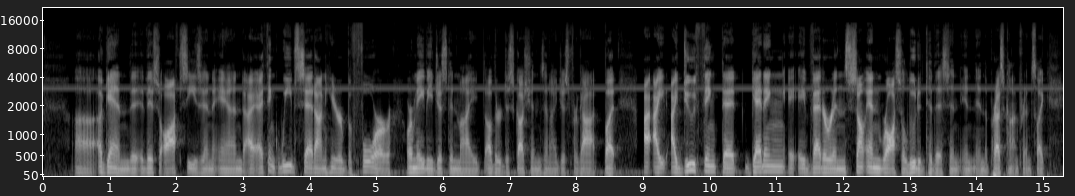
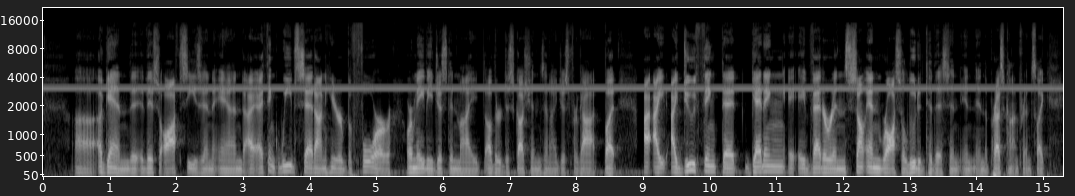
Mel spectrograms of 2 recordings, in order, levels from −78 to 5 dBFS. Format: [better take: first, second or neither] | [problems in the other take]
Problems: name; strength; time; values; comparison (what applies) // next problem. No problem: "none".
first | high-pitched whine; loud; throughout; 3 kHz, 10 dB below the speech; faint in the first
